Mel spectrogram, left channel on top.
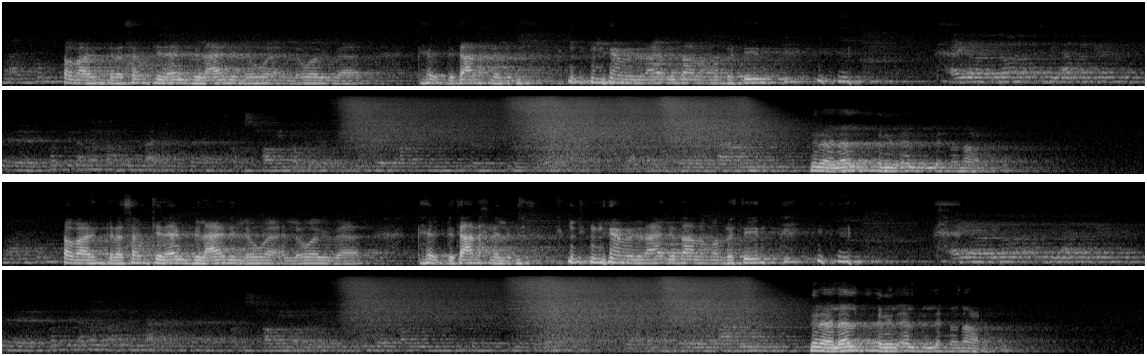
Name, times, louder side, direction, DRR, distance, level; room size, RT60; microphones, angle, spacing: voice 1, 0.0-0.5 1.2-1.7 4.9-5.0 5.9-6.0 6.5-6.8 9.4-17.0 17.6-19.1, equal, 45° left, -8 dB, 3.3 m, -36 dB
voice 2, 0.6-5.2 5.7-8.5 9.3-9.5 19.5-21.6, right 3 dB, 80° right, 8 dB, 0.6 m, -23 dB
sound 1, 1.6-18.9, equal, 5° left, 3.6 m, -38 dB
10.5 x 8.9 x 9.9 m, 2.5 s
head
